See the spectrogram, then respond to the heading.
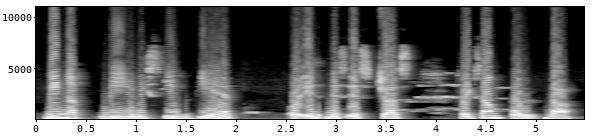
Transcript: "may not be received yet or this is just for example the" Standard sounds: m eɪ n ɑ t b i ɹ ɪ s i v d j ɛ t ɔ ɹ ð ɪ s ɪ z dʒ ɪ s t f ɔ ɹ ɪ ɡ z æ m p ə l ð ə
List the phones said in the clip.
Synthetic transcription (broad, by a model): m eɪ n ɑ t b i ɹ ɪ s i v d j ɛ t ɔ ɹ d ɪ s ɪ s dʒ ɪ s t f ɔ ɹ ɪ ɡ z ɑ m p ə l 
